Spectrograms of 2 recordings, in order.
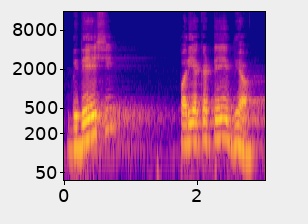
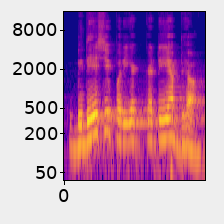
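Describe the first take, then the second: First: "विदेश" said alone with a pause, then "पर्यटकेभ्य"; split into parts. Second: Said in the usual way. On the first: Shown as a demonstration. Teacher to students, saying "विदेश" and "पर्यटकेभ्य" as two separate words. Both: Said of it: "आप इनको अलग अलग विदेश पर्यटकेभ्य करके बोल सकते हैं".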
